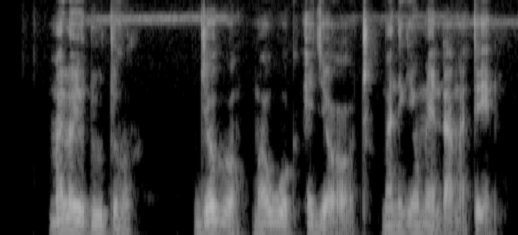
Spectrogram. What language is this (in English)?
Luo (Kenya and Tanzania)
